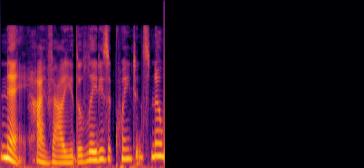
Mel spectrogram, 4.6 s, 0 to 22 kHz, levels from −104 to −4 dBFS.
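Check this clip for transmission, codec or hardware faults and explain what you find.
One fault is present: an audio dropout to silence. At 2.05 s the speech stops abruptly, mid-flow, and silence runs to the end of the clip. There is no room tone or noise floor in the gap. Nothing fades out. The input was likely lost, through a disconnected device, a failed link or a mute, while the recorder kept writing silence. Whatever was said after 2.05 s is missing.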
